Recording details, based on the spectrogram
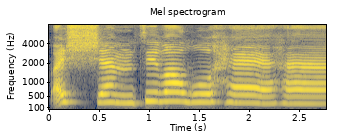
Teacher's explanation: ഹ തൊണ്ടയുടെ മധ്യഭാഗത്തു നിന്നാണ് വരുന്നത്, വസത്തുൽ ഹൽക്കിൽ നിന്നും. അതിൻ്റെ സൗണ്ടിനെ ഹംസയായി പോവാതെ ശ്രദ്ധിക്കുക കേട്ടോ.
